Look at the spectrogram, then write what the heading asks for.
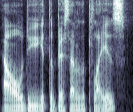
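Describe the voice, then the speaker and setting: A man's voice: on the low side, monotone, a little fast, no echo, studio quality. A man giving casual, opinionated commentary as a host, blunt and sweary in a conversational way. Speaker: host reacting to a football debate stream.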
